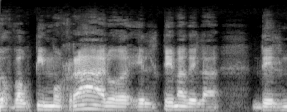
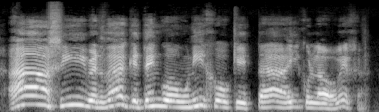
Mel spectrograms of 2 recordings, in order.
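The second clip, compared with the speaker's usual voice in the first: a lightly voiced father, higher, as if he just remembered; father's offhand reply; 8 semitones higher than usual. Father tells the prophet about his forgotten son, mock offhand. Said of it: "le dijeron".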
